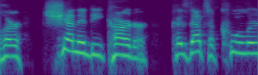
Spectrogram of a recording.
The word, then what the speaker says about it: Chennedy: the Bench okay so apparently she pronounces it Kennedy she just spells it with a CH I am going to continue to call her chennedy Carter because that's a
